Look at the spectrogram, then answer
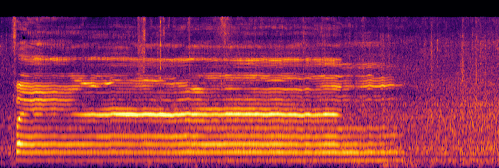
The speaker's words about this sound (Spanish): Ahora, sí, que sí, es que yo estaba esperando a la bocina para poder zarpar.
